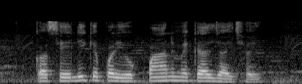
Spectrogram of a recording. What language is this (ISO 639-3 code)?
mag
